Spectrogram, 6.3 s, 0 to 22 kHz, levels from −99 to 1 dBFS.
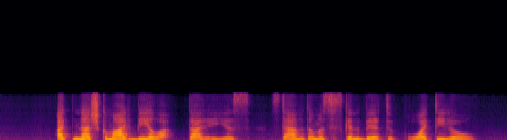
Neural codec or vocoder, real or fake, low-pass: codec, 16 kHz, 0.2 kbps, FocalCodec; fake; 7.2 kHz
